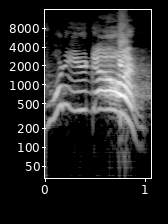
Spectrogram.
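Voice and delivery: high, loud startled dad; dad's sharp question. Retold or imitated. Father catching his son wrecking the bike, loud and high. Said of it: "and he goes".

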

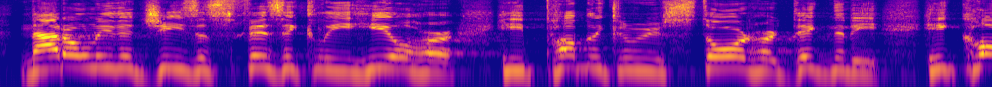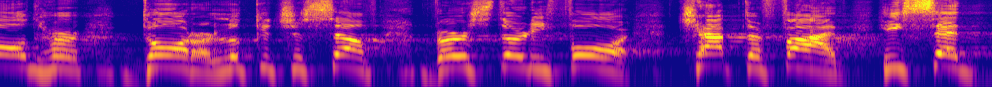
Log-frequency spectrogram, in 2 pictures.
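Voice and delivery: loud, high preaching build; full-force preaching. Acted. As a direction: lift the congregation up, loud.

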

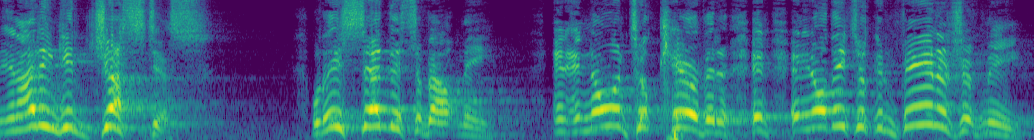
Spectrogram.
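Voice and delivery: high, loud, indignant complaint; hammed-up wounded outrage; aggrieved protest. Acts out an aggrieved self-pitying complainer.

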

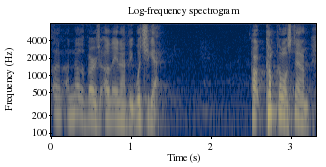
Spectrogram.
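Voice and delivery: normal talking voice

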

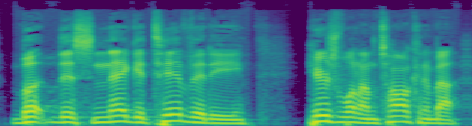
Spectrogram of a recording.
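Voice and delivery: usual speaking voice

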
